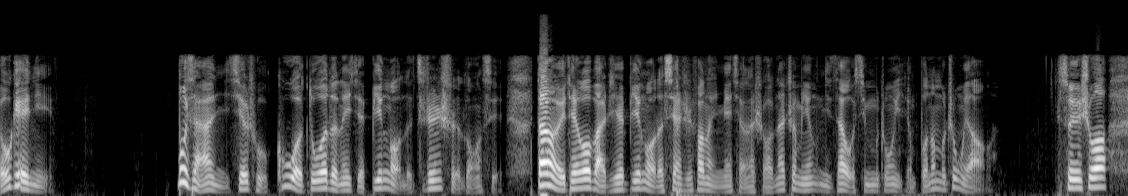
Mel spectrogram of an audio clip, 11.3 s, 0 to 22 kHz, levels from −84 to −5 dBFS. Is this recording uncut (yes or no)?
yes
